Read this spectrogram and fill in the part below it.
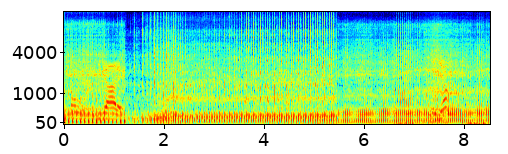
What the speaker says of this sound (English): Wow, that's a lot of engine right there, and that is a big spinny thing.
